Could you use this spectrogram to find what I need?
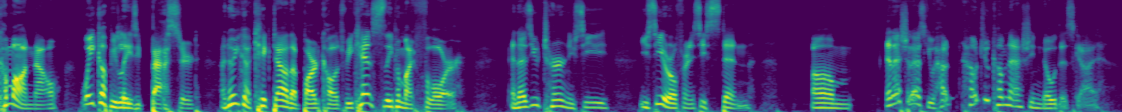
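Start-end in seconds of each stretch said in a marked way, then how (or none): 0.0-5.8 loud, rousing call, called out. Voicing a friend who shakes the player awake: voicing Sten. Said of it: "and you hear".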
